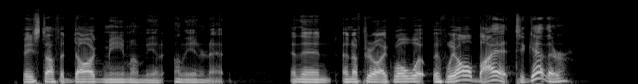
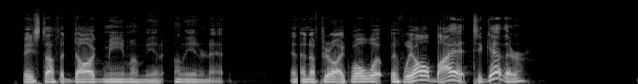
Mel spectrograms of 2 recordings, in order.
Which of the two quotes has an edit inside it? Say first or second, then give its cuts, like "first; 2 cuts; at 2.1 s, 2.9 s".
second; 1 cut; at 3.0 s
